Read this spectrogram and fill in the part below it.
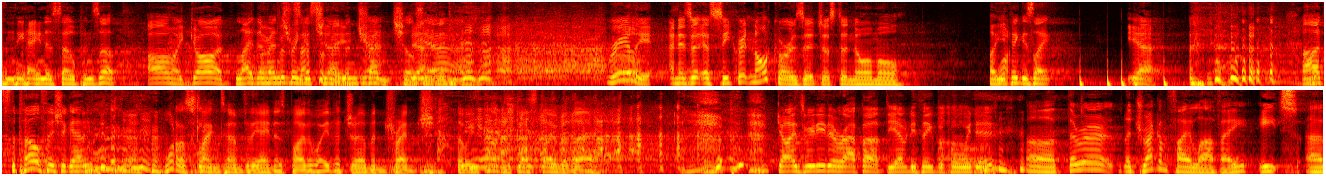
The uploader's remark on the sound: Live from Leicester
